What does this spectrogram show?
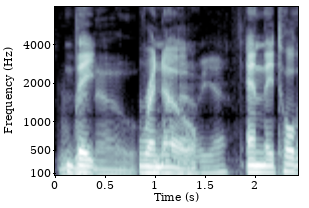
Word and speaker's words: Renault: It's pronounced Renault.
